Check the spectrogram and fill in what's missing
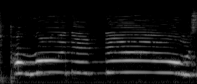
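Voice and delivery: very high, loud character wail; alarmed cry. A narrator's reading. Wolf cries out as his friend jumps, alarmed. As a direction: cry out high, stretching the last word.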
